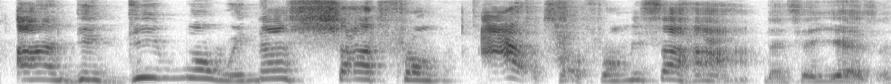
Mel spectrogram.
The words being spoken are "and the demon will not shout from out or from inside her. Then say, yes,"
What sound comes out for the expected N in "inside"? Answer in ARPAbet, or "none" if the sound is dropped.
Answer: none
